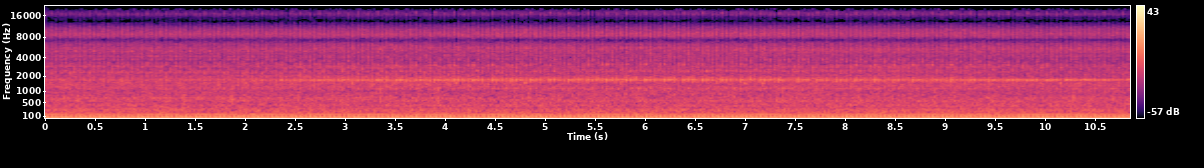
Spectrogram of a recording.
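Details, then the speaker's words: Jeep engine idling in neutral, heard at the engine bay: low, lumpy idle with a slightly uneven beat; rough idle, owner suspects it needs a carburetor adjustment, unconfirmed. "So here, I'm gonna let you just listen to it idle for a bit. My hunch is she does need a carburetor adjustment, but I'm gonna let it idle."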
